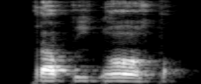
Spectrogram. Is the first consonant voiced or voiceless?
voiced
